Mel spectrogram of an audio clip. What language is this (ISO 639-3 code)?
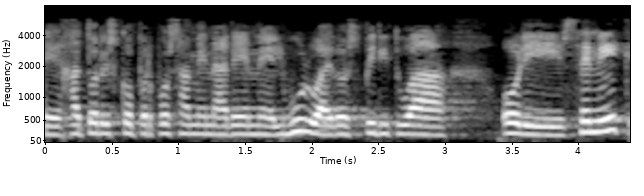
eus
